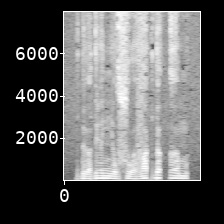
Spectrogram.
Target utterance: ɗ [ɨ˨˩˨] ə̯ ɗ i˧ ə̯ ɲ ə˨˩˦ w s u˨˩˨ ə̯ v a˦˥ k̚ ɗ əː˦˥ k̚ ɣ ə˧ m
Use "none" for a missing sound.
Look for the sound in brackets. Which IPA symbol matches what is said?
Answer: ɨ˨˩˨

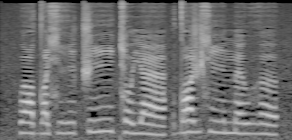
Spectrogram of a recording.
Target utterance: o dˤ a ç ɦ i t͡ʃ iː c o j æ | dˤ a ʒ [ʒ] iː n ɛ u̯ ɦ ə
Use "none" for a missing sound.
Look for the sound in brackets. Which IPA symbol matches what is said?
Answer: ç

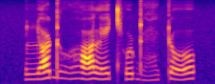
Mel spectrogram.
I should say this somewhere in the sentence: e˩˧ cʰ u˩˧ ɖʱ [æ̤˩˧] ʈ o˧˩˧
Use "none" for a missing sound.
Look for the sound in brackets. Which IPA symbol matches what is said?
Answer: æ̤˩˧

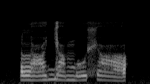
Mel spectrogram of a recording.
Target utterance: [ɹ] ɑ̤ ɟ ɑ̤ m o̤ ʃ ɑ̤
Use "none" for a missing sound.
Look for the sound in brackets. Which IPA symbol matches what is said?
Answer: l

